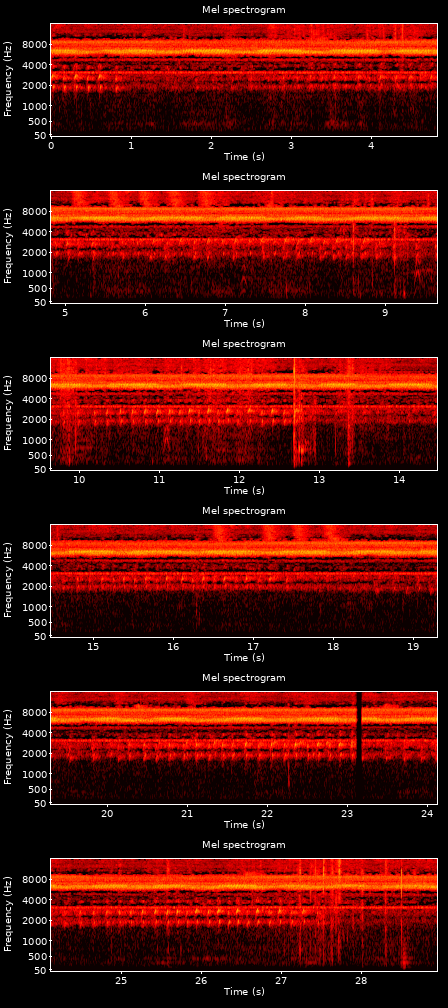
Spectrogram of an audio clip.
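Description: Night insect chorus: a steady high-pitched buzz with fast pulsing chirps beneath it. A single sharp knock about thirteen seconds in.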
